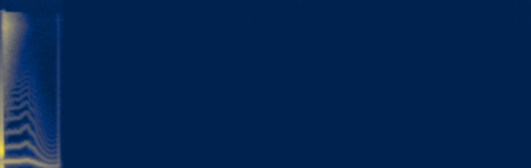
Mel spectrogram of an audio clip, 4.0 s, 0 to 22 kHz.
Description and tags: Tonic Electronic Snap 3
This is an electronic snap sample. It was created using the electronic VST instrument Micro Tonic from Sonic Charge. Ideal for constructing electronic drumloops...
drum, electronic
